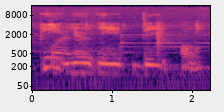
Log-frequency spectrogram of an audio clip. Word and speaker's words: puedo: P-U-E-D-O. Puedo. You're probably noticing as well that the D is quite soft when it comes in the middle of a word in Spanish rather than a hard D. Puedo.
